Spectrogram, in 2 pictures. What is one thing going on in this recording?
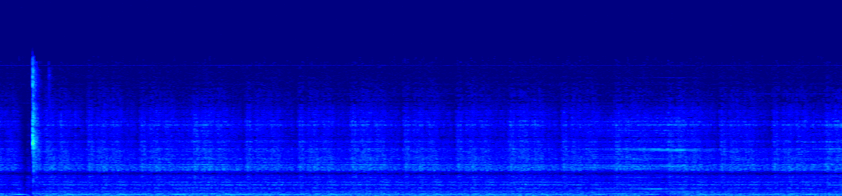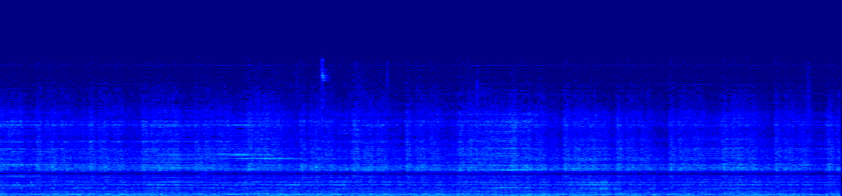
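Electronic music plays as a dense, steady droning hum with layered tones.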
